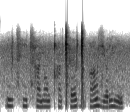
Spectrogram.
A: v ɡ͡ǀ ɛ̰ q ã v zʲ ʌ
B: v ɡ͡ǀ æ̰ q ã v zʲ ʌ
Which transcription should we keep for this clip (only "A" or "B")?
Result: A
